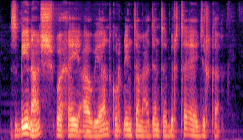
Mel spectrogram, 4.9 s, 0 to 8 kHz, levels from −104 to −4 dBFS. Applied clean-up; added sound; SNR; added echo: neural mask model DeepFilterNet 3.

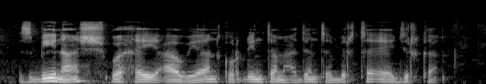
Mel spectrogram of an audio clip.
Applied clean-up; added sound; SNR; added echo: none; none; none; none.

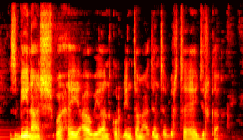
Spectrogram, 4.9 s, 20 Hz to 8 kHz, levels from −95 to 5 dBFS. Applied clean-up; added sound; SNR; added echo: classical method WPE with log-MMSE.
